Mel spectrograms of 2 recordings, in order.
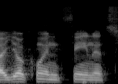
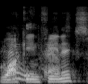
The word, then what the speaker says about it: Joaquin Phoenix: hey I mean uh yo Quinn Phoenix or yolk how do you pronounce it Joaquin Phoenix yep what his I believe what yeah you're right everyone's been saying it wrong for the past 30 years you know what the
